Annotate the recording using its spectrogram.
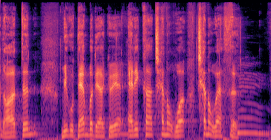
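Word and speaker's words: Chenoweth: 이게 이제 8년 전에 나왔던 미국 덴버 대학교의 에리카 체노웨스. 자, 번데기 발음이야. 번데기 발음.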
